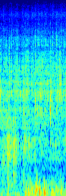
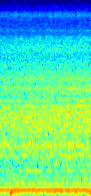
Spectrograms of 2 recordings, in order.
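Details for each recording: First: Newly installed outside water pump, reprimed, feeding the main outlet first; water gushes unevenly with bubbling, spitting surges instead of a smooth flow, showing air still in the water line. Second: New outside water pump under boat house, outside tap opened: steady even motor hum with constant tone cutting off cleanly at about seven and a half seconds; normal cut-off at pressure.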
